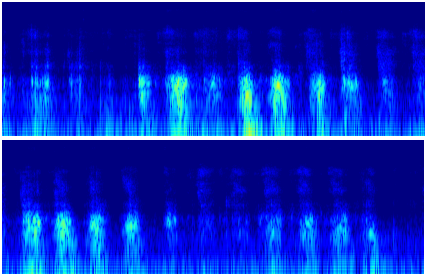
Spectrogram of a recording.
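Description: Fingertips and nails scratch and rub the fabric of a blue denim jacket with a zippered pocket, held up close. The result is a steady run of dry, rasping strokes, about three per second, with a muffled midrange tone and no bright edge. The strokes swell and fade unevenly in loudness, each one cutting off quickly with almost no ring.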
